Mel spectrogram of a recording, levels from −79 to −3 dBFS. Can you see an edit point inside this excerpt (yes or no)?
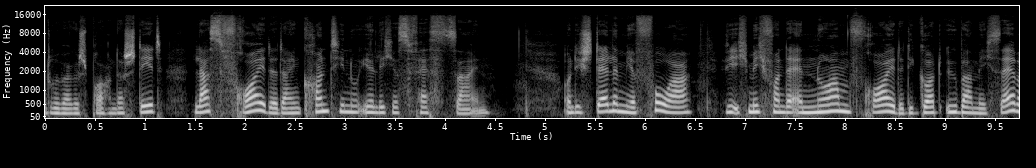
no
